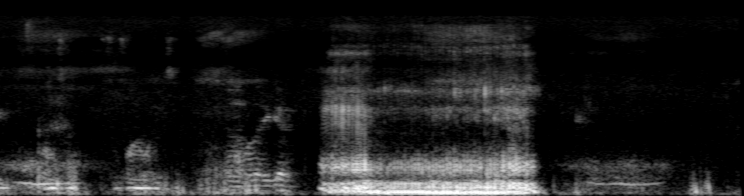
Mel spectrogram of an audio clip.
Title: Bulldog snoring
